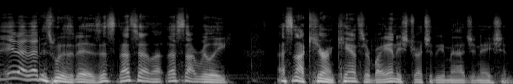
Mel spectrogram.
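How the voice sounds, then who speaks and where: With music in the background, a man with an American accent talks at a very fast pace, his medium pitch swinging very widely. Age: 60s. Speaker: vlogger. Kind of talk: personal monologue. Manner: halting.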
